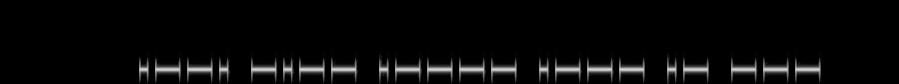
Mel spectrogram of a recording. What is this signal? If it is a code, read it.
Morse code, heard as a keyed tone, about 15 wpm, 700 Hz. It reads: PY1JAO
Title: DXCC-100 Call Signs - 6 Characters - Repeated 2x - 15wpm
